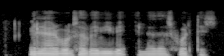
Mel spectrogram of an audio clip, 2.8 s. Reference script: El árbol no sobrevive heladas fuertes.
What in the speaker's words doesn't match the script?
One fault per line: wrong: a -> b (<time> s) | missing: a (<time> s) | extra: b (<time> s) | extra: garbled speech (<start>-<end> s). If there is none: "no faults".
missing: no (0.9 s)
